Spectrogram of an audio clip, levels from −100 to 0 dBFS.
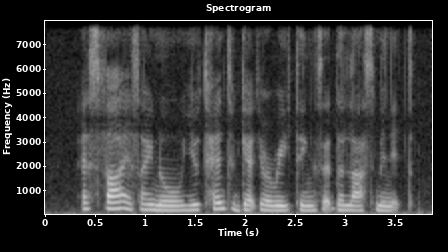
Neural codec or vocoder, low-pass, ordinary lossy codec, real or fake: none; none; none; real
